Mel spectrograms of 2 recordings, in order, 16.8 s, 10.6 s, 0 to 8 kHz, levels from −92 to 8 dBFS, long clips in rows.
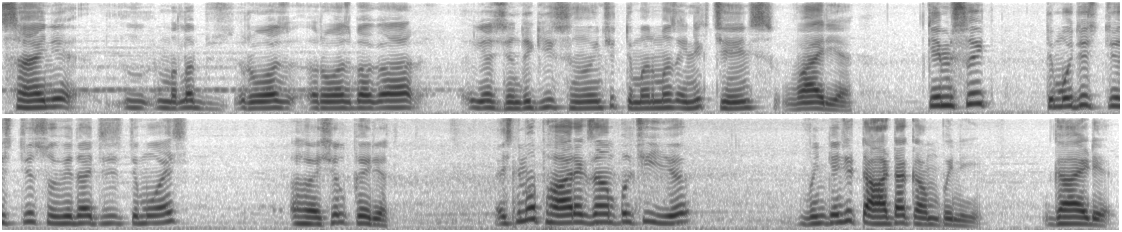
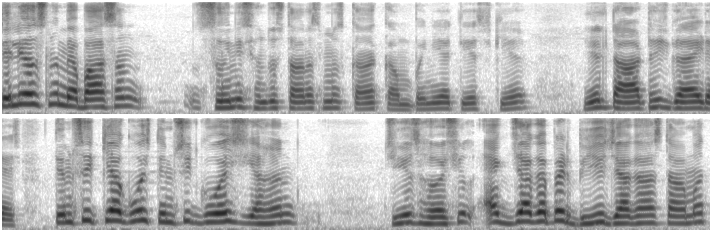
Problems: continuous background conversations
